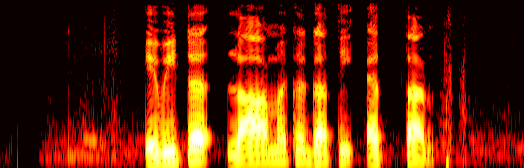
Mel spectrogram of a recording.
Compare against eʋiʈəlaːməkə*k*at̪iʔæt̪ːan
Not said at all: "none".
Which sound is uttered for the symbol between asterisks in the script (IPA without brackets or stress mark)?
ɡ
